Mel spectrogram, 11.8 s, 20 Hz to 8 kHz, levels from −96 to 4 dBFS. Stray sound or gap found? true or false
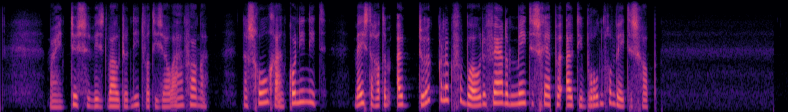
false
